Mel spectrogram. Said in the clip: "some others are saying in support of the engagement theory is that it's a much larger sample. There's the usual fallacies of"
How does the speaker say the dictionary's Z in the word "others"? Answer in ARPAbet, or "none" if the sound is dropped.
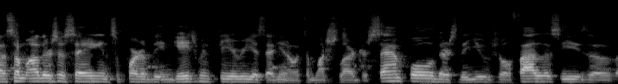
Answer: Z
